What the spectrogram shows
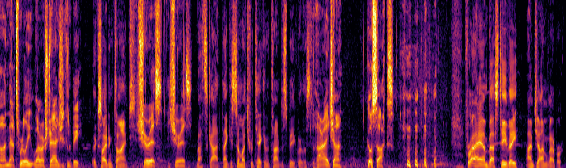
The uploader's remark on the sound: spoke with AM Best TV at RIMS' annual Riskworld conference, held in Atlanta.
